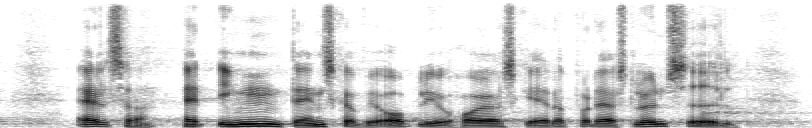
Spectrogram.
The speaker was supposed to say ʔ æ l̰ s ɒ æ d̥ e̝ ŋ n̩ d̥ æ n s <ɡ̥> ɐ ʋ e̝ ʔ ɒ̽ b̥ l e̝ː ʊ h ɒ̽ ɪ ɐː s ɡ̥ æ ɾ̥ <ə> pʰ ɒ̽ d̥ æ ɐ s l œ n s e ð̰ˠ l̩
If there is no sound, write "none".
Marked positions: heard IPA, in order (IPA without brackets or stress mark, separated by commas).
ɡ̥, ɐ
